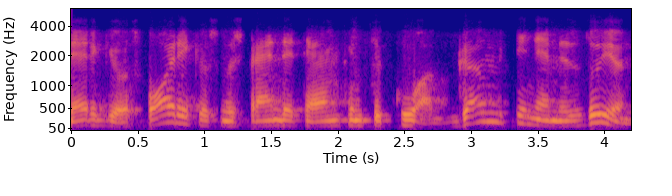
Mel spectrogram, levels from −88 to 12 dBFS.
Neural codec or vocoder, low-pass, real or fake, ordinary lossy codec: none; 5.4 kHz; real; Opus, 24 kbps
